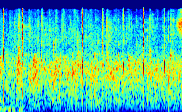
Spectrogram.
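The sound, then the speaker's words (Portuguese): An audience bursts into dense, lively applause after a recitation of a Camões sonnet. Scattered sharper claps stand out above the steady mass of clapping. “Salve Camões, agora merece palmas.”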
